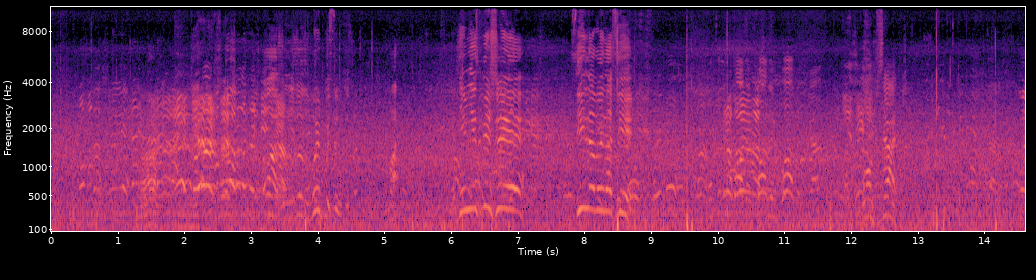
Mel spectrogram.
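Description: Young men shout to each other across an open outdoor pitch.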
